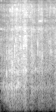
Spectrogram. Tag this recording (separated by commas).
Tools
